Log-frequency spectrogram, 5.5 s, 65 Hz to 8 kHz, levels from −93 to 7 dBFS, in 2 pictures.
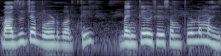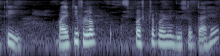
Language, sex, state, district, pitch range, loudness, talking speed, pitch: Marathi, female, Maharashtra, Mumbai Suburban, 175-230 Hz, -22 LUFS, 130 wpm, 195 Hz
